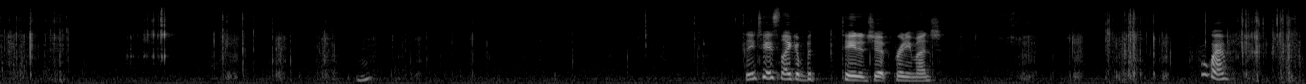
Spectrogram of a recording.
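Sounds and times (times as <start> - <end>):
crunchy snack chewing: 0.0 - 5.6, 9.7 - 13.0.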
